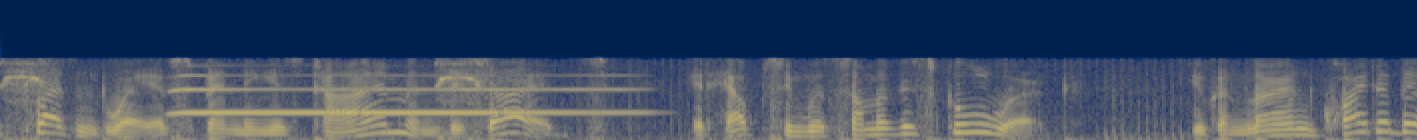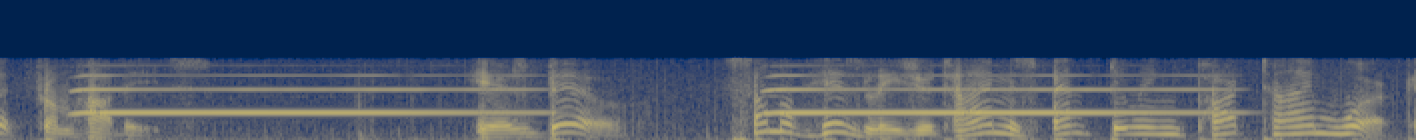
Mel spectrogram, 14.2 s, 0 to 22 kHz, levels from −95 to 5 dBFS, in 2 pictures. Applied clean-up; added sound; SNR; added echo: none; Wind instrument, woodwind instrument; -1 dB; none.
